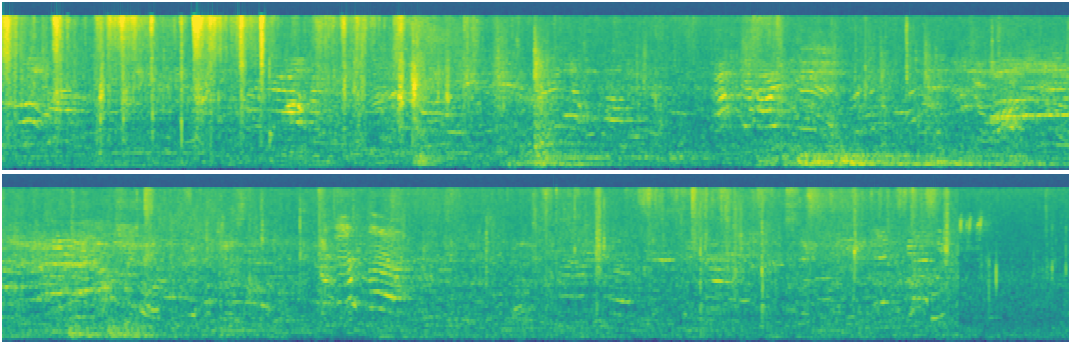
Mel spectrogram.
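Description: Young children shout and call out while playing outdoors.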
